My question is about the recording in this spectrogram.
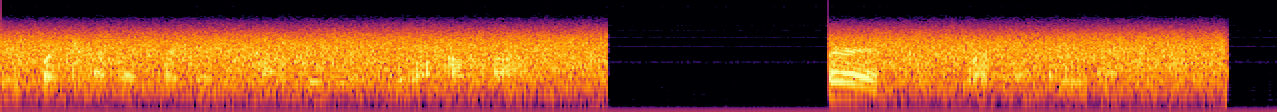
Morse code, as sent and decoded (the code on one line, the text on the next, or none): none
